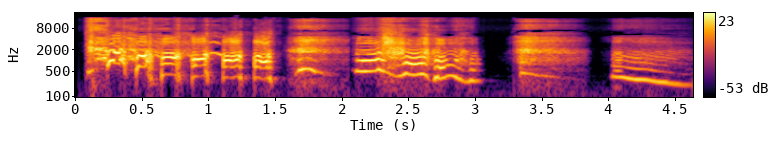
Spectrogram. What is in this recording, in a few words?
Blood Elf Female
